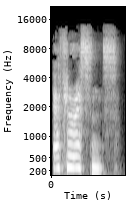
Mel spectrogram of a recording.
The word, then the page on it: efflorescence: British English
